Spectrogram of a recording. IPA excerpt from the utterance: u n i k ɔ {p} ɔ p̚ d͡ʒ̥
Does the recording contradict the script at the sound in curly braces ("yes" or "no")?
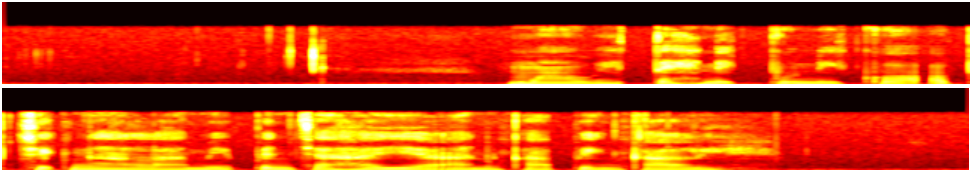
yes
